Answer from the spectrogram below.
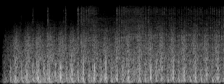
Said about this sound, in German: Ein Hubschrauber steht über den Bahngleisen. Für diese Arbeiten ist die Helikopter-Spezialfirma Rotex extra aus der Schweiz angerückt.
